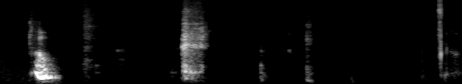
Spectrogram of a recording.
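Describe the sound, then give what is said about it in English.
A person who has sucked in some wind lets out a sharp cough, followed about a second and a half later by a second, breathier hack, with a few faint clicks and rustles in the quiet between. “Sucked in some wind and had to cough.”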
